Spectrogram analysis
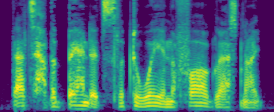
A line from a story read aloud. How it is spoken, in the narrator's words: whispered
